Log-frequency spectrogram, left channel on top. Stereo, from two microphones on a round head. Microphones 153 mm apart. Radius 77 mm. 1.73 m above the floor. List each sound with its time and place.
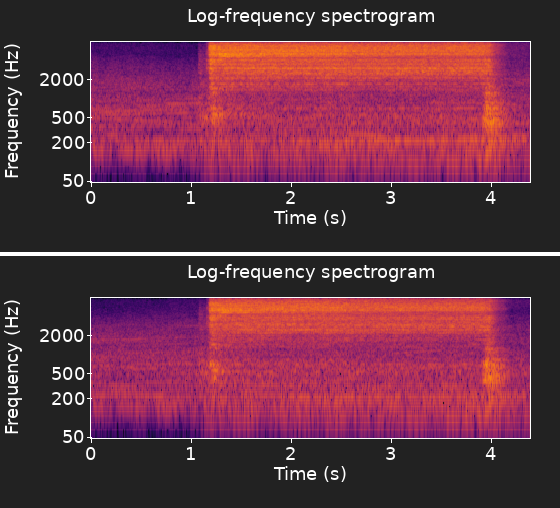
1.1 s a hiss: 45° left (ahead or behind), 1.8 m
